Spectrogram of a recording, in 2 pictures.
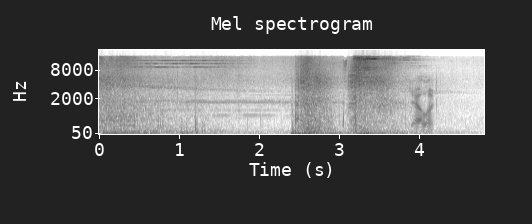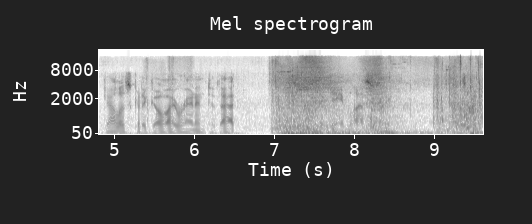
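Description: Magical whooshes and sparkling chimes ring out as cards are played.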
